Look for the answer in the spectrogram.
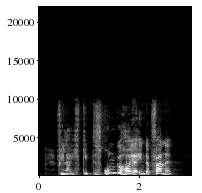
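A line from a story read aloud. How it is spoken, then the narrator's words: Fearful question. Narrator (German): fragte Quietsch ängstlich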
